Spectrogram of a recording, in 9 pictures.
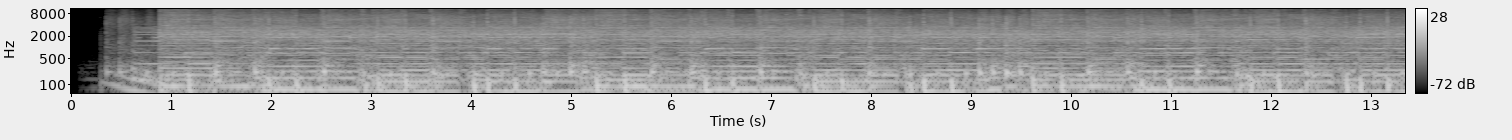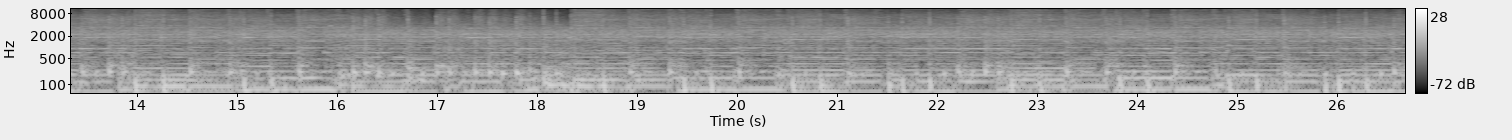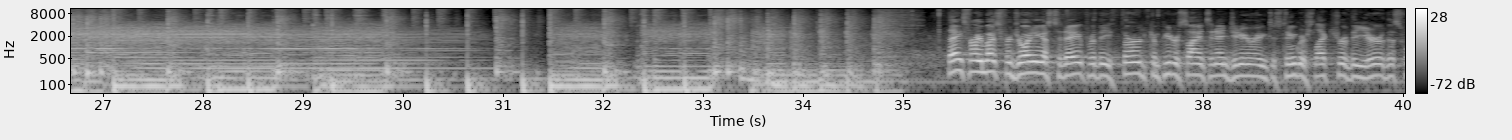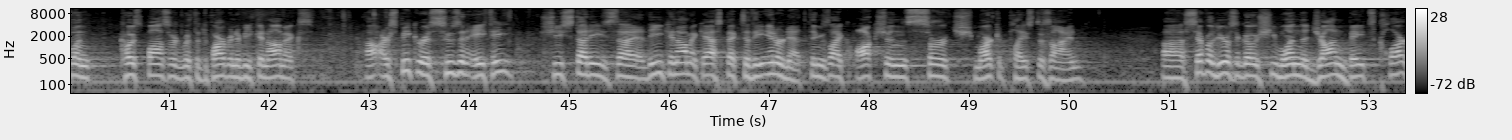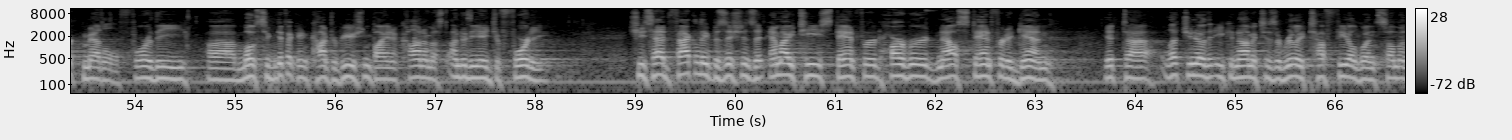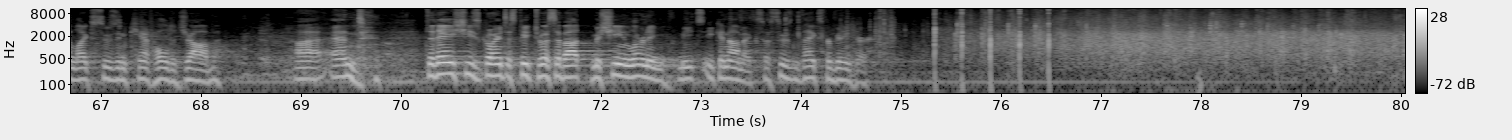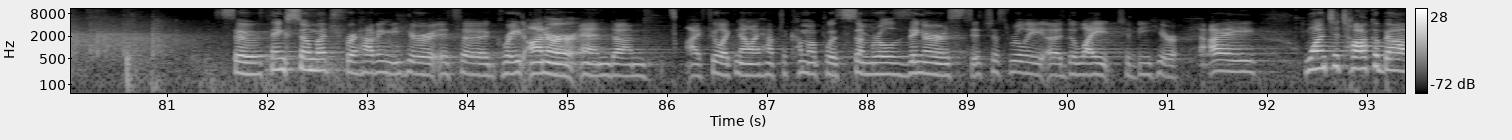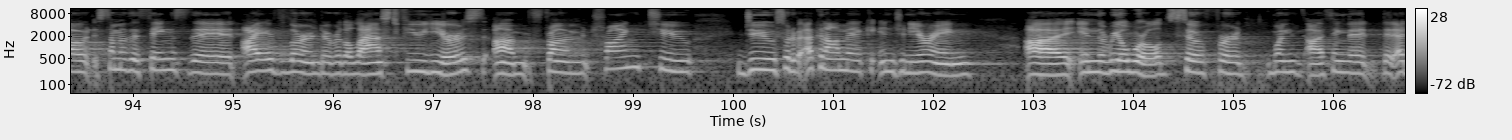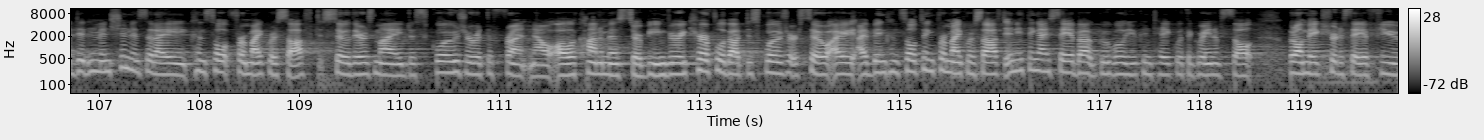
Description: CSE Distinguished Lecture Series - co-sponsored with the UW Department of Economics
Atrium, Paul G. Allen Center for Computer Science & Engineering
I will also make some suggestions about research directions at the intersection of economics and machine learning. Bio: Renowned economist Susan Athey is a professor of economics at the Stanford Graduate School of Business.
